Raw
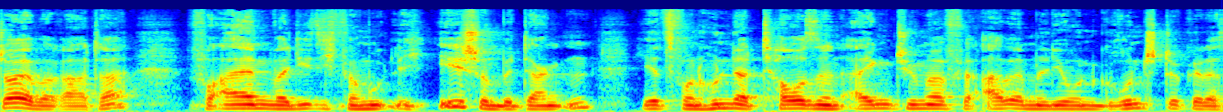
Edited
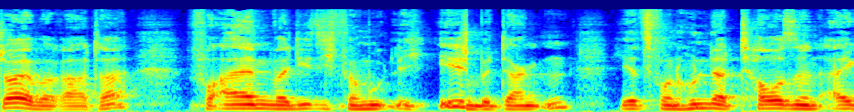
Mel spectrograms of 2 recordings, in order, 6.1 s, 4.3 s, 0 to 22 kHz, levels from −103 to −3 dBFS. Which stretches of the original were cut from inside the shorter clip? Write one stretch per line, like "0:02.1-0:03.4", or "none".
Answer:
0:02.3-0:02.5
